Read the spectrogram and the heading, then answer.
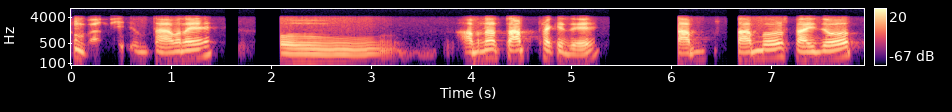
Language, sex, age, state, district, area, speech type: Assamese, male, 60+, Assam, Kamrup Metropolitan, urban, conversation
